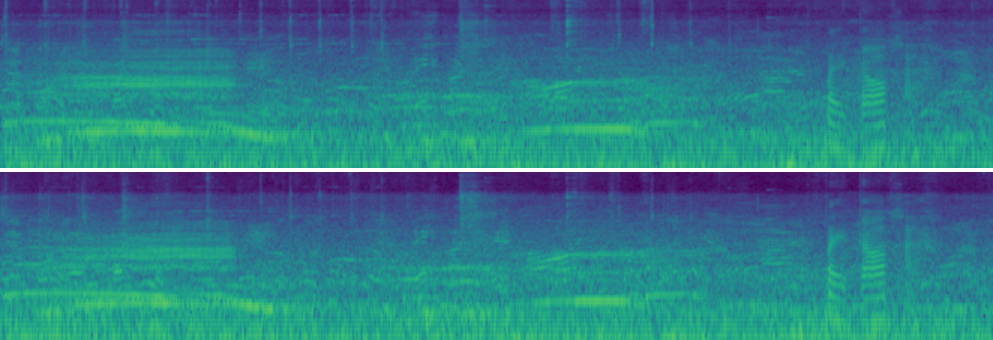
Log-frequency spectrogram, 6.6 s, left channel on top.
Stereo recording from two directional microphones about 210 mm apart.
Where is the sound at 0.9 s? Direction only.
50° left (ahead or behind).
